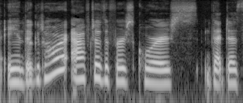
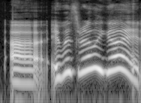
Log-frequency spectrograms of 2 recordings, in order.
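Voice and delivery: high, loud and overcome; trying to speak through real tears; emotional; 9 semitones higher, 9 dB louder than usual. Real, not acted. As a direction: still choked up after a sad song. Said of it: "I'm sorry, I can't get control of myself".

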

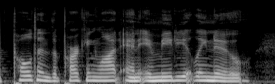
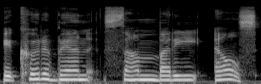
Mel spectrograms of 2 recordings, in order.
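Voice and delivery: usual speaking voice

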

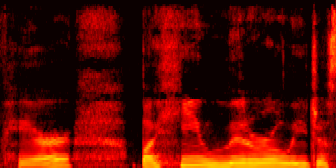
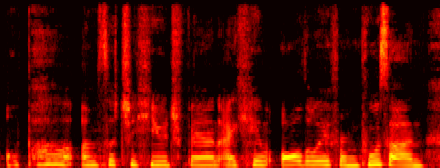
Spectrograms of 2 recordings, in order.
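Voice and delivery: higher-pitched, lightly acted fangirl plea; mock starstruck fan, pitched up; gushing fangirl; 6 semitones higher than usual. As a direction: gush like a fan meeting her idol. Gushing fan meets her idol.

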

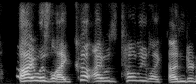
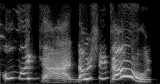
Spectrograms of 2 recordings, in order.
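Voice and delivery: high-pitched laughter over every word; cracking up, barely getting words out; laughing fit; 12 semitones higher than usual. Real, not acted. Friend recapping an awkward TV moment, laughing hard and high.

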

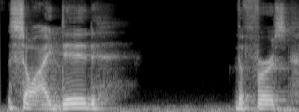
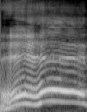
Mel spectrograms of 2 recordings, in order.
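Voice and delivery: high, squeaky little creature cry; Babu Frik; 4 dB louder than usual. Retold or imitated. Tiny movie creature calling out, high playful imitation. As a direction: squeal it high, stretching the second one. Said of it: "Babu Frick in that movie".

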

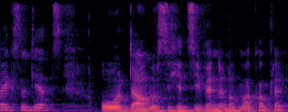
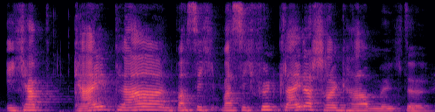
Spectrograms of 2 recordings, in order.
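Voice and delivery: higher, louder, slow exasperation; exasperated; 5 semitones higher, 6 dB louder, slower than usual. Real, not acted. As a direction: throw up your hands. Exasperated about wardrobe.

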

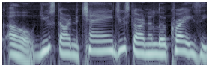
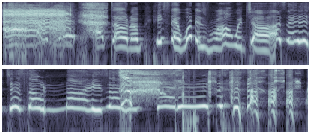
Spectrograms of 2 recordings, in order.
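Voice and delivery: high, loud, slow laugh-crying; laughing hard; 12 semitones higher, 6 dB louder, slower than usual. Real, not acted. Friend laughing at her own tale. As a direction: tell the story while laughing to tears. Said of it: "it's so funny".

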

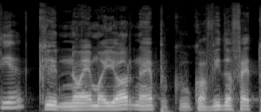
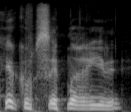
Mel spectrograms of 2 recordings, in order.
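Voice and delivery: ordinary talk

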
